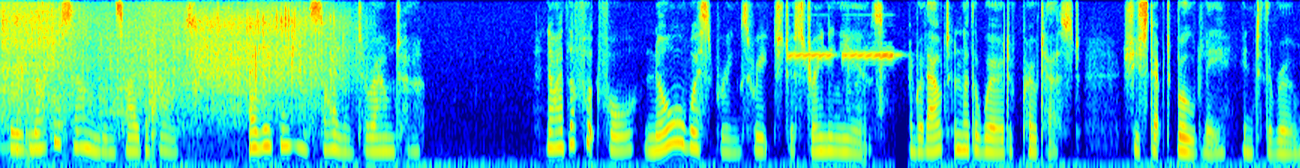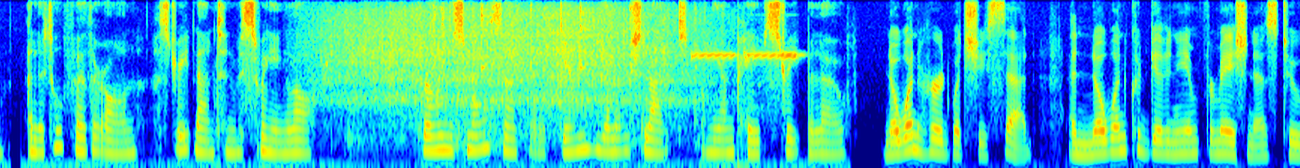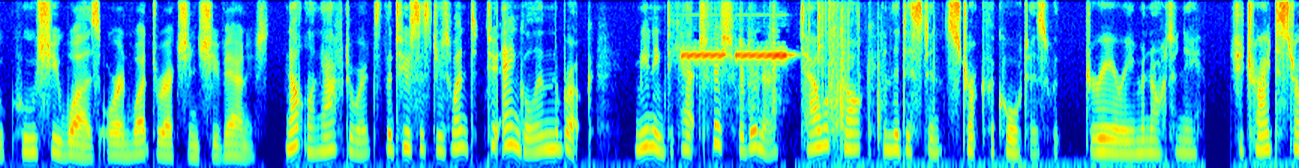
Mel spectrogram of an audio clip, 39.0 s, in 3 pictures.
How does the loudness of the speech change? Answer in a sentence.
The loudness of the speech stays about the same.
